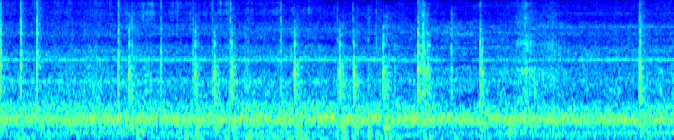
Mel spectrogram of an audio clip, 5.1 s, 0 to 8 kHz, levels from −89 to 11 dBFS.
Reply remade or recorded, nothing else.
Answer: recorded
